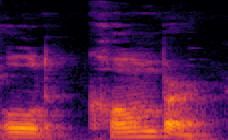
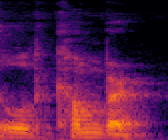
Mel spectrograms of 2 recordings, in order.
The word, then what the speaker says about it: Comber: lot of people will see this and say old comber it's not it's old cumber that's how it's pronounced yeah don't ask why but anyway just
